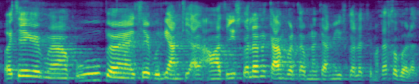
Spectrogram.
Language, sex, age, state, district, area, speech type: Goan Konkani, male, 45-60, Goa, Bardez, rural, spontaneous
